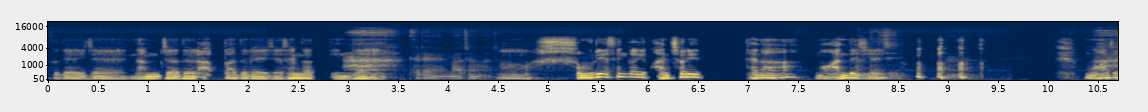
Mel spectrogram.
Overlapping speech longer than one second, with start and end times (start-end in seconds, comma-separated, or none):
none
